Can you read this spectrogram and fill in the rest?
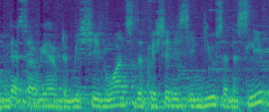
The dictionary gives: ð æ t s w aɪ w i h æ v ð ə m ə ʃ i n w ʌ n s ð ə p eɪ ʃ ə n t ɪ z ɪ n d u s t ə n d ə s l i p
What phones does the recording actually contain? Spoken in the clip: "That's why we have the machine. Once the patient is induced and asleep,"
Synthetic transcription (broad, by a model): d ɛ t s w aɪ w i h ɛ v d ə m ə ʃ i n w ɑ n s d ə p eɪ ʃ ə n ɪ s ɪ n d u s ə n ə s l i p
